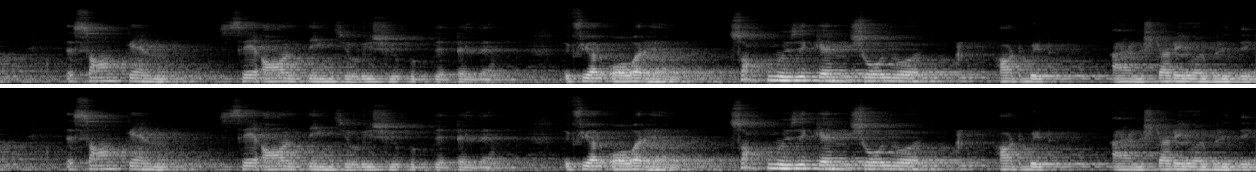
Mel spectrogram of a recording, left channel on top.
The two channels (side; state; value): both; identical; correlation 1.00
